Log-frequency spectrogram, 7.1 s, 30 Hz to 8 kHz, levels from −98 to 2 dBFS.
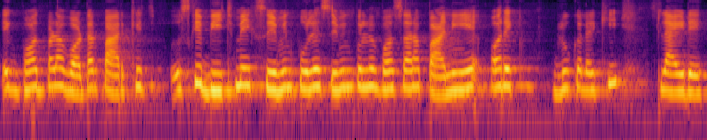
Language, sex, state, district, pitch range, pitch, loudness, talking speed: Hindi, female, Chhattisgarh, Balrampur, 225-255 Hz, 240 Hz, -16 LUFS, 235 wpm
